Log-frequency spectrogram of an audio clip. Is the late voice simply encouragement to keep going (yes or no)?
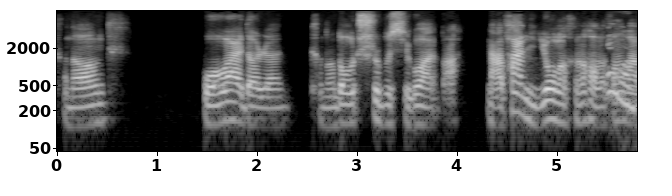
yes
